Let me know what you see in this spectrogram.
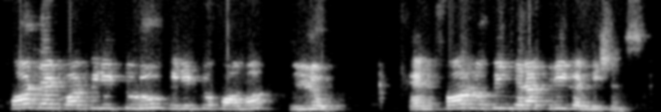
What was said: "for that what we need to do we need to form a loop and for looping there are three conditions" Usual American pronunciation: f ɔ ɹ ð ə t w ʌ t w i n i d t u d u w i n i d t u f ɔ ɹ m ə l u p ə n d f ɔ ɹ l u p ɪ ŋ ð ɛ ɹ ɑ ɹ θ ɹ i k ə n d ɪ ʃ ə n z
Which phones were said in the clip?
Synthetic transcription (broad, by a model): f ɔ ɹ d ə t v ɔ t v i n i d t u d u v i n i d t u f ɔ ɹ m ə l u p ə n d f ɔ ɹ l u p ɪ ŋ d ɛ ɹ ɑ ɹ t ɹ i k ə n d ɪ ʃ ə n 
